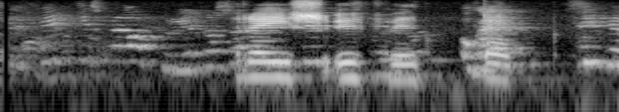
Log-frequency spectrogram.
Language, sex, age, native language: Icelandic, male, 10, Icelandic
